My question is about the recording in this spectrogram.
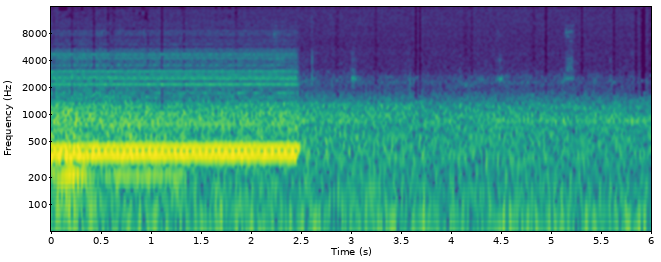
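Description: Two-tone car horn held in one long steady blast that cuts off about two and a half seconds in, followed by steady road noise heard inside the moving car.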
